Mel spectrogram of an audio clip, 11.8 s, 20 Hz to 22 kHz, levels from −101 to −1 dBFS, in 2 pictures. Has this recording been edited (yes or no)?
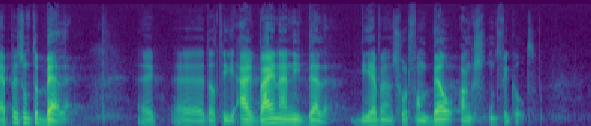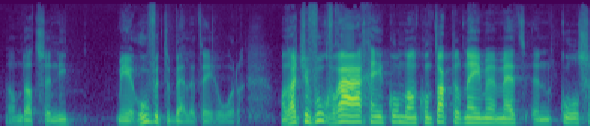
yes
